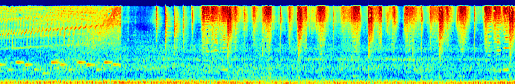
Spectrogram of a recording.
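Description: Background music with heavy bass: a short run of melody notes, then a steady beat from about four seconds in.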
